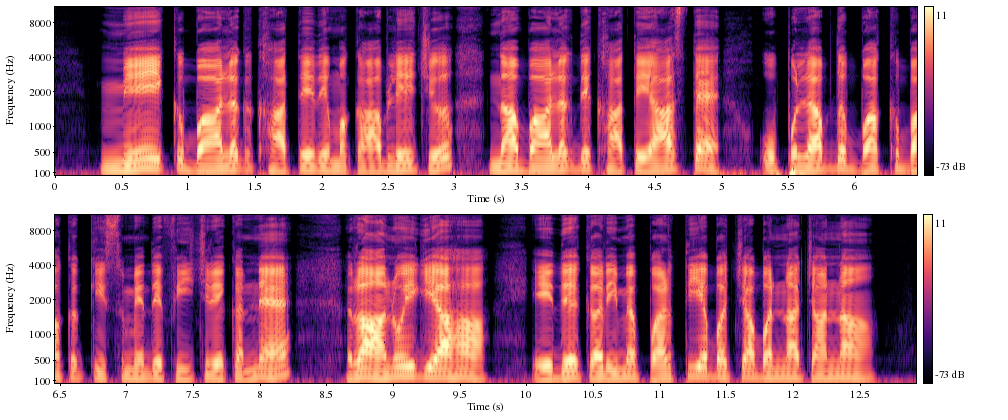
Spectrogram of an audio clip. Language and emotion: Dogri, surprised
